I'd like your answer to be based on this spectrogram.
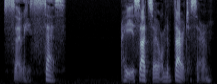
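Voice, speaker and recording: A woman's voice: a bass voice, very animated, a little slow, gravelly, voice pushed down, full character voice. A woman playing a loyal, protective teenage boy wizard in a story, speaking bluntly and sternly. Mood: snappish.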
